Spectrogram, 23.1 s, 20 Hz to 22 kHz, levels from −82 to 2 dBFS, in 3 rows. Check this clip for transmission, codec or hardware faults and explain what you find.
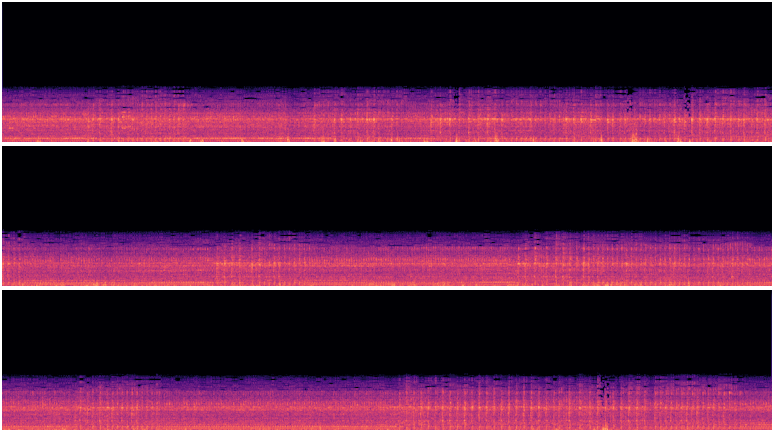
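No transmission, codec or hardware faults can be heard anywhere in the clip. Nothing in the audio calls for a fault explanation.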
